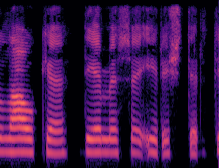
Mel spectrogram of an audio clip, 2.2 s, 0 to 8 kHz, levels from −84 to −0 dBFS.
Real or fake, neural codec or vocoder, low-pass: real; none; 7.2 kHz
